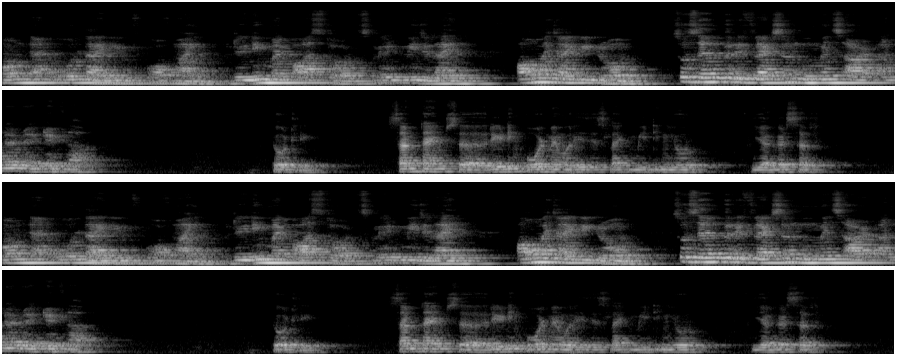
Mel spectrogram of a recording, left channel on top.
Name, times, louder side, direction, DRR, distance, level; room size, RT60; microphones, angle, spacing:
voice 1, 0.0-4.8 5.1-6.5 6.7-9.8, equal, 15° right, 0.9 m, -21 dB
voice 2, 11.6-12.1 12.8-15.9 16.4-17.1, left 1 dB, 50° left, 0.5 m, -27 dB
3.1 x 2.1 x 2.5 m
head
